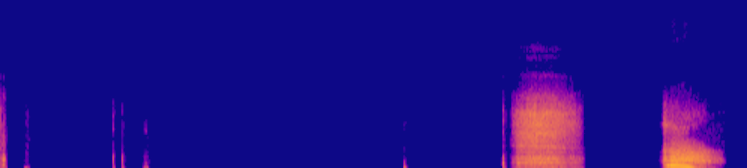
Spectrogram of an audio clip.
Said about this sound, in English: Did you guys hear that? That was Mochi yawning. He's like really close to the phone right now.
